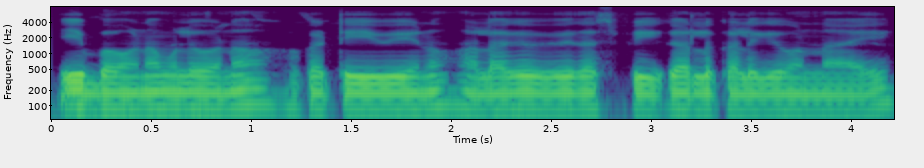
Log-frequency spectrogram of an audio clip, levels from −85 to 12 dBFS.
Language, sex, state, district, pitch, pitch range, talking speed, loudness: Telugu, male, Andhra Pradesh, Sri Satya Sai, 90 Hz, 90-95 Hz, 155 wpm, -16 LUFS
